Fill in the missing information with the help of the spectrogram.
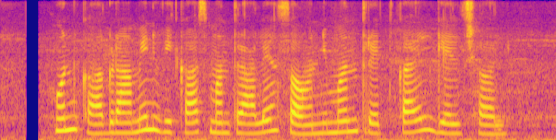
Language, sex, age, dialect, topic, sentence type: Maithili, female, 25-30, Southern/Standard, agriculture, statement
